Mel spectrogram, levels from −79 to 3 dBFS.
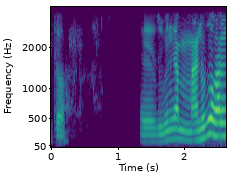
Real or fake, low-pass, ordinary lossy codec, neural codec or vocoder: real; 3.6 kHz; none; none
